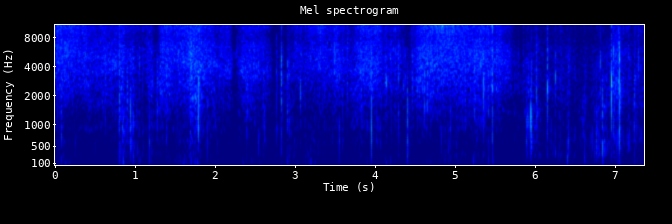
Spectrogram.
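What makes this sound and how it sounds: A large, thin, flat silver vinyl plastic sheet, the back of a deflated mat, lies on red carpet and is wiped with a yellow cloth, then smoothed and rubbed with the palms and fingertips. A steady bright hiss of crinkling plastic runs throughout, broken by many short, sharp crackles and pops.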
